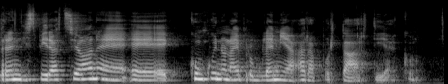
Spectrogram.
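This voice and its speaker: A woman's fairly high voice at a fairly slow pace, with fairly even intonation over noticeable background noise. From Sicily.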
